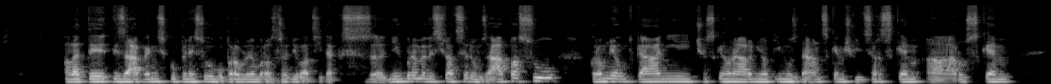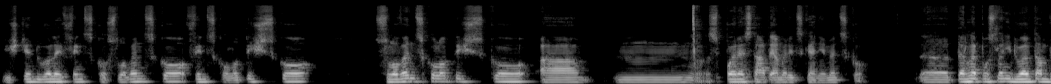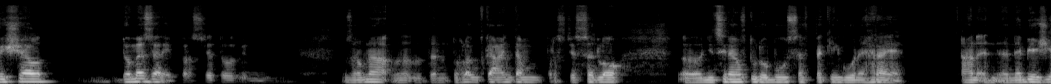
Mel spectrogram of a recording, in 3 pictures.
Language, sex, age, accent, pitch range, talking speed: Czech, male, 40-59, native, 110-135 Hz, 120 wpm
